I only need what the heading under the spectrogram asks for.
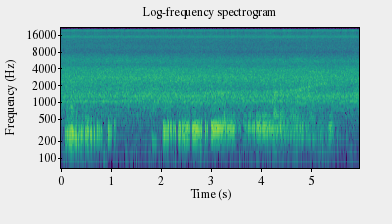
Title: My stomach is begging for food (the sound of my stomach rumbling after fasting for 30 hours)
